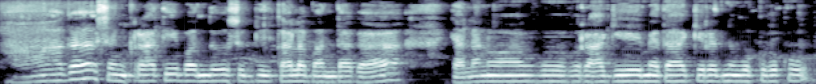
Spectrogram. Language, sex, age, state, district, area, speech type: Kannada, female, 60+, Karnataka, Mysore, rural, spontaneous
